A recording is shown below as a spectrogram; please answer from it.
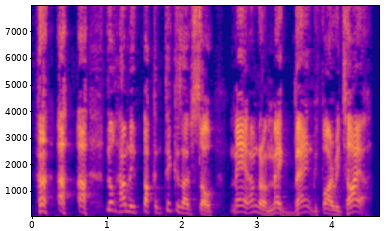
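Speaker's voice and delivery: hammed-up villain counting money; gloating seller. Seller counting cash in back office, gloating laugh. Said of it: "this guy's evil laughter".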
